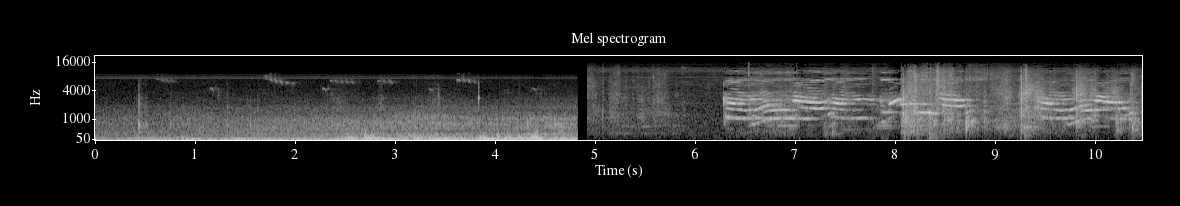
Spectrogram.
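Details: Domestic cat meowing in short repeated harmonic calls from about six seconds on, several in quick succession; the first half is a separate scene with background hum and faint clicks.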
